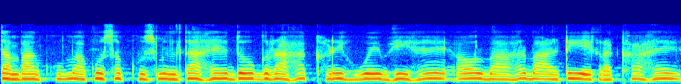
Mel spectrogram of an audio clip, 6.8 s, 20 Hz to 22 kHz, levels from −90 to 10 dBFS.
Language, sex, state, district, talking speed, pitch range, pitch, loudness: Hindi, female, Maharashtra, Chandrapur, 160 wpm, 195-215 Hz, 205 Hz, -16 LUFS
